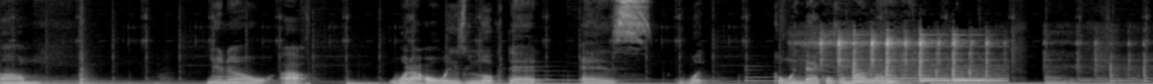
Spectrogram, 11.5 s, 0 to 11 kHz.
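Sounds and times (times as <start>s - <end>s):
speech: 0.0s - 0.6s, 2.1s - 3.2s, 3.9s - 7.2s, 7.8s - 10.0s
phone ringtone during a call: 8.2s - 10.1s.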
